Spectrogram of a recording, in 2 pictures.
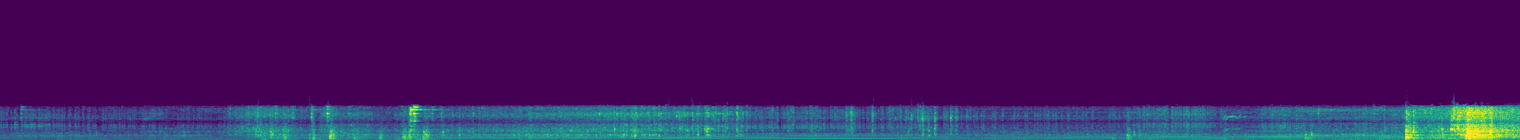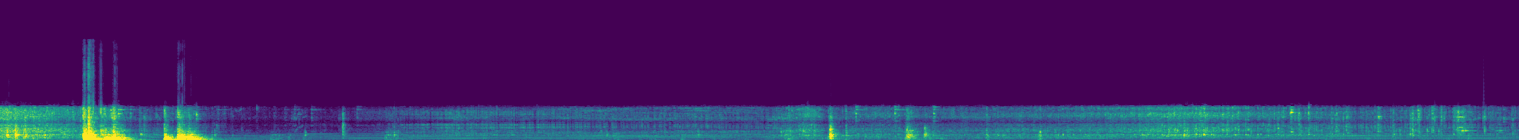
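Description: Engine and hydraulics of an orange-peel grapple machine running with a steady hum, with noisy bursts as the grapple handles a load of waste. The loudest stretch, around the middle, is material dropping into a steel container, with two heavy thuds about a second apart.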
